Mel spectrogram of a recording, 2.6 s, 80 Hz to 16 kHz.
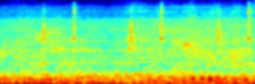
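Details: Volta 402 Virgo electric scooter, turn signal switched on: light, crisp tick-tock pairs repeating about every 0.9 seconds over a low rumble; the indicator flasher is cycling normally.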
